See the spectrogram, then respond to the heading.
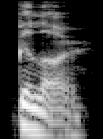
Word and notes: billow: Australian English

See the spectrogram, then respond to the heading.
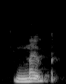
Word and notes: mope: British English

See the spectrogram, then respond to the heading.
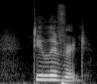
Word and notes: delivered: American English

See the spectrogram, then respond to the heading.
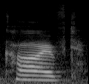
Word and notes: carved: American English

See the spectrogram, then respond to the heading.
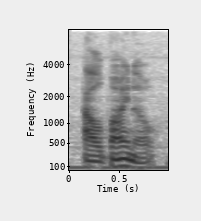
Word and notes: albino: American English

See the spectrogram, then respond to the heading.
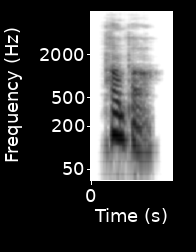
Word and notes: pumper: Australian English

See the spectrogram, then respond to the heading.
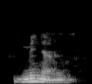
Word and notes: minnow: British English

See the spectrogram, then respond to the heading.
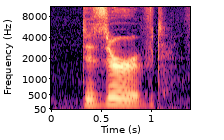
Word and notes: deserved: American English

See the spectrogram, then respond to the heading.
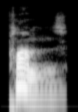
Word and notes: plumbs: American English

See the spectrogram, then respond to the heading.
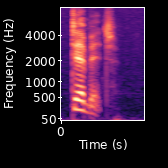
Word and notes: debit: American English

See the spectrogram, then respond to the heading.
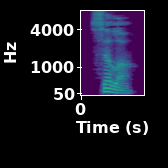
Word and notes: cellar: Australian English

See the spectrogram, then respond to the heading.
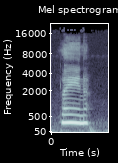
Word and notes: lain: American English

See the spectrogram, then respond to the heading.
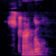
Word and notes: strangle: British English

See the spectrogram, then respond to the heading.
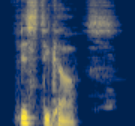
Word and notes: fisticuffs: Australian English

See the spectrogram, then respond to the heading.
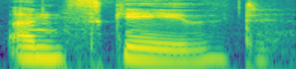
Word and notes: unscathed: American English

